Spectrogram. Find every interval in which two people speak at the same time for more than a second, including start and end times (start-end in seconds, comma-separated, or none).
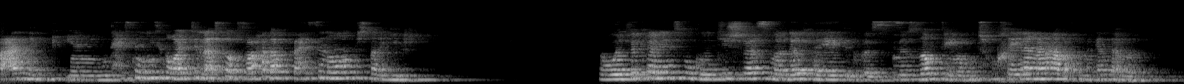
none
